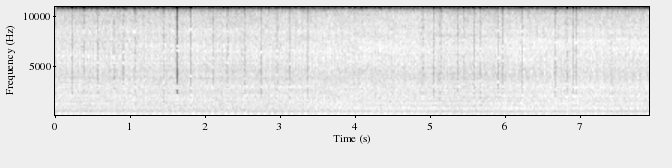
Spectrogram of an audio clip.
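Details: 1968 VW Beetle air-cooled engine, sat 5 years and still on old fuel awaiting change, at warm idle: steady, even chug firing regularly with no misses or rattles; a healthy, settled idle.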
